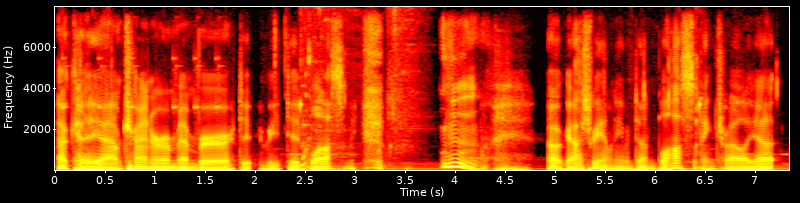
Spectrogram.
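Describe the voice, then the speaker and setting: A man's voice: low voice, normal speed. A man streaming a game with casual, mildly exasperated commentary, swearing freely. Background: video game music.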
